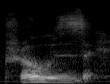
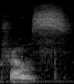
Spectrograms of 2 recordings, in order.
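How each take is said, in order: First: The final consonant is a buzzing Z sound. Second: The final consonant is a hissing S sound. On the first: The speaker calls it right. "It is called prose" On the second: The speaker calls it wrong. "it is not called prose"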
